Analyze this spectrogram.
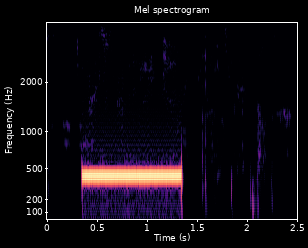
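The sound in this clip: A single steady telephone line tone sounds while a long-distance call is placed. It is loud and lasts about one second, with faint murmuring sounds before and after it.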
